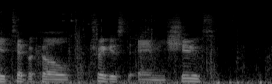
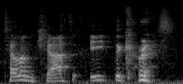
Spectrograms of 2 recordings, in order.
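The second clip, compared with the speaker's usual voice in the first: loud; 6 semitones higher, 5 dB louder, slower than usual. Real, not acted. Urging friend to eat crisp.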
